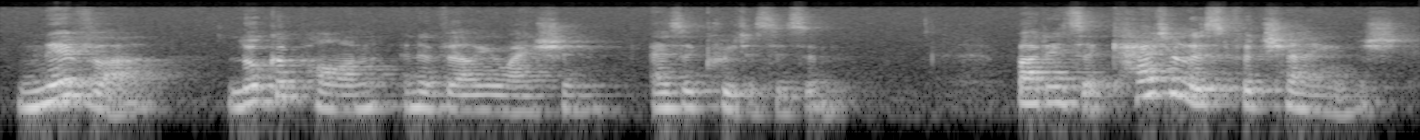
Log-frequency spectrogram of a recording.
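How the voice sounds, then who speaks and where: A woman giving a measured, explanatory recorded lecture as a course instructor. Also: mid-range voice. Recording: echoey room, distant mic.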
